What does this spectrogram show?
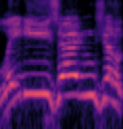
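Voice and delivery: very high, showy, booming, swooping wrestling announcer voice. Offering to do a bit for everybody, in a wrestling announcer voice. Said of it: "my wrestling my wrestling announcer voice".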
